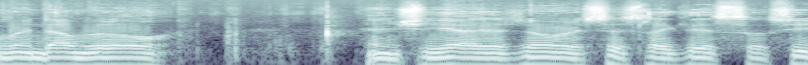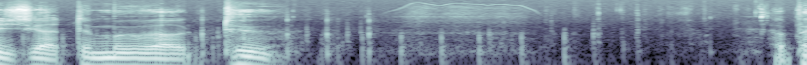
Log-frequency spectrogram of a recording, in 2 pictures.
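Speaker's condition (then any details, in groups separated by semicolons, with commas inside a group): Advanced Parkinson's disease, severe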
